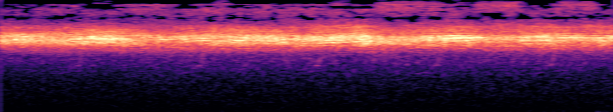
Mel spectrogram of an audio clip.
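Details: Steady shrilling from male cicadas on a Japanese summer day, a bright, hissing high drone made by their tymbals, even and unbroken from start to end.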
